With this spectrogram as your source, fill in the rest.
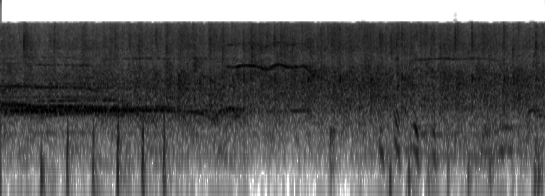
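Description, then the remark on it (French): An audience claps steadily for several seconds as the show's next guest, a singer, is introduced, a dense, loud wash of applause with a few sharper individual claps and faint whistles or cheers mixed in. “Mesdames et messieurs, …, applaudissez-le.”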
